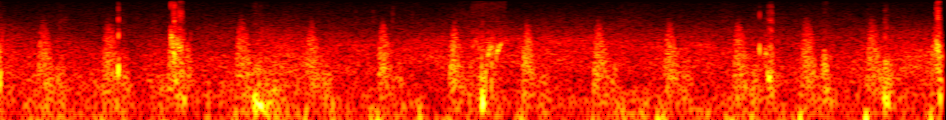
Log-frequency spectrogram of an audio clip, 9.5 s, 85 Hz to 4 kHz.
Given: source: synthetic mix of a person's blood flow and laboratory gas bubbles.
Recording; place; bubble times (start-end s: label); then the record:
Doppler ultrasound of blood flow; subclavian vein
0.00-0.08 s: bubbles
1.20-1.27 s: bubbles
1.73-1.97 s: bubbles
2.55-2.74 s: bubbles
4.75-5.09 s: bubbles
7.60-7.81 s: bubbles
8.25-8.37 s: bubbles
8.86-8.97 s: bubbles
9.38-9.46 s: bubbles
From the record:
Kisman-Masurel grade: 122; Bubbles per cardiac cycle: 1 to 2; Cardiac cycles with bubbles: 10 to 50%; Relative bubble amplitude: moderate (0.250 to 0.450); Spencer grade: 2 (many but less than half of the cardiac periods contain bubble signals, singularly or in groups); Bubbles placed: anywhere in the cardiac cycle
